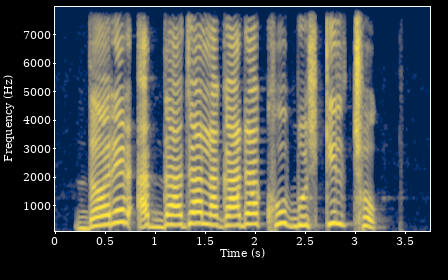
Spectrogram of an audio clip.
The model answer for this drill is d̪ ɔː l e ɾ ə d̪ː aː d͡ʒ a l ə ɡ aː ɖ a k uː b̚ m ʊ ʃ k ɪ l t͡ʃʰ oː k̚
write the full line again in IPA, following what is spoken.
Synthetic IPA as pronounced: d̪ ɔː ɾ e ɾ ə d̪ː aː d͡ʒ a l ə ɡ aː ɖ a kʰ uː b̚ m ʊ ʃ k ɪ l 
